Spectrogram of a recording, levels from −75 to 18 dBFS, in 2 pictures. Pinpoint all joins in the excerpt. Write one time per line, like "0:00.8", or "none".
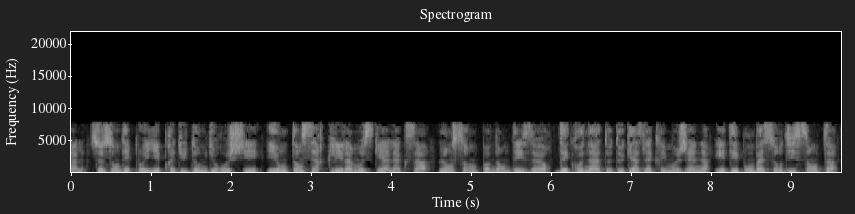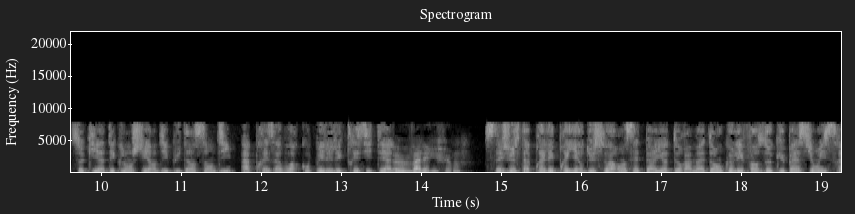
0:13.6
